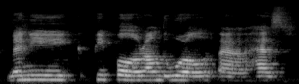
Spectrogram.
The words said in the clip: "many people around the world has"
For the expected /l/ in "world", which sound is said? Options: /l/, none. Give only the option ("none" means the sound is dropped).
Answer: /l/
